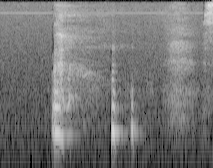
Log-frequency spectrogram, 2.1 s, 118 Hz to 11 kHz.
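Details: Sneeze from a 3-week-old baby.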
